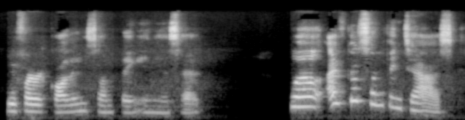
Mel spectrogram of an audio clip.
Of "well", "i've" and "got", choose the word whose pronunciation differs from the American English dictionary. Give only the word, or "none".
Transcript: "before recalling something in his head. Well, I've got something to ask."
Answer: none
